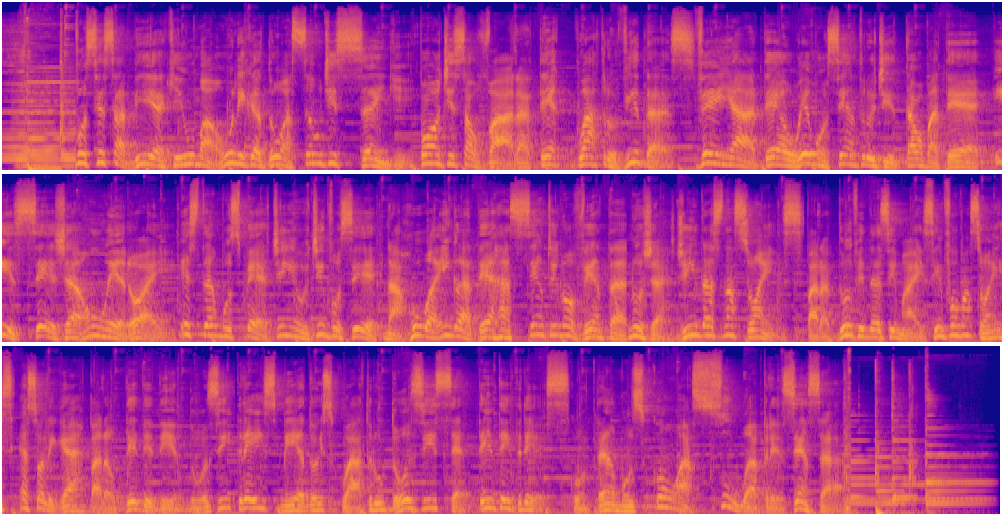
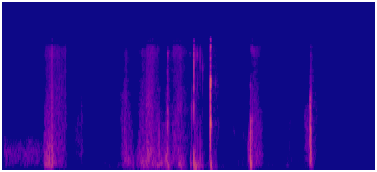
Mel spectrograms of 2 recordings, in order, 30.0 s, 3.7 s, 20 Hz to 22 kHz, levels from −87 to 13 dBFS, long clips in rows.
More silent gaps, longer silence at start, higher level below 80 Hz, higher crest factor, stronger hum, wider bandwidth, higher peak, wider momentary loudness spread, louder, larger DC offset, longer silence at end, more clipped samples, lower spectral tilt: neither; second, 0 s vs 0.45 s; first, -30 dBFS vs -78 dBFS; second, 10 dB vs 38 dB; neither; first, over 20 kHz vs 9.6 kHz; first, -2 dBFS vs -8 dBFS; second, 5 LU vs 25 LU; first, -11 LUFS vs -41 LUFS; neither; second, 0.05 s vs 0.6 s; neither; about the same, -3.5 dB/octave vs -2.5 dB/octave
